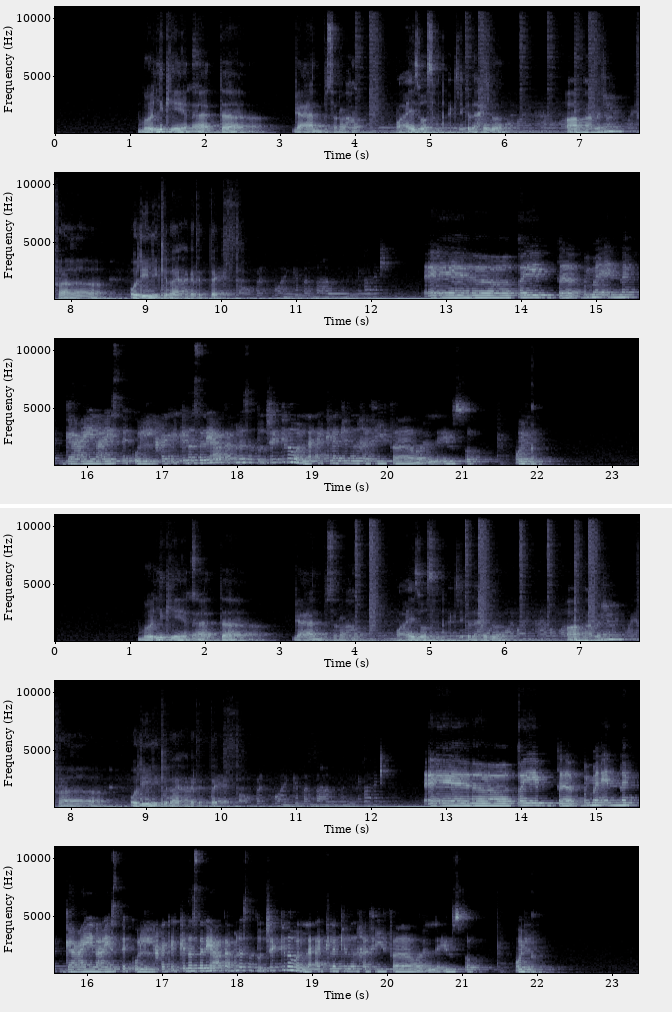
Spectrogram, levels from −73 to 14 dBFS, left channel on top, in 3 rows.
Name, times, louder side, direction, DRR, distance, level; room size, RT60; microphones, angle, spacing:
voice 1, 1.1-2.7 3.2-4.1 4.5-6.0 6.8-7.5 7.8-8.4 8.8-10.3 21.9-22.0, left 2 dB, 25° left, 8 dB, 0.6 m, -20 dB
sound 1, 3.6-12.1, right 1 dB, 25° right, 0.6 m, -29 dB
sound 2, 7.7-13.5, left 1 dB, 75° left, 1.1 m, -25 dB
voice 2, 12.7-21.0 21.7-22.0, right 2 dB, 75° right, 2 dB, 1.4 m, -19 dB
5.8 x 4.3 x 4.9 m, 0.79 s
head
